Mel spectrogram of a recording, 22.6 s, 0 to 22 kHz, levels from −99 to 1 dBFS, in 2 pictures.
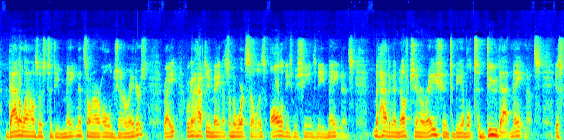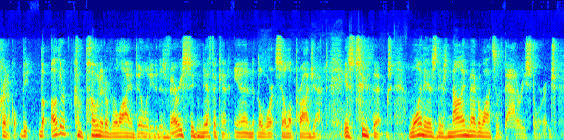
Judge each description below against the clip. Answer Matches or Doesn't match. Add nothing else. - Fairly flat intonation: Doesn't match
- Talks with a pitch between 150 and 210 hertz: Doesn't match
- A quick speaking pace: Doesn't match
